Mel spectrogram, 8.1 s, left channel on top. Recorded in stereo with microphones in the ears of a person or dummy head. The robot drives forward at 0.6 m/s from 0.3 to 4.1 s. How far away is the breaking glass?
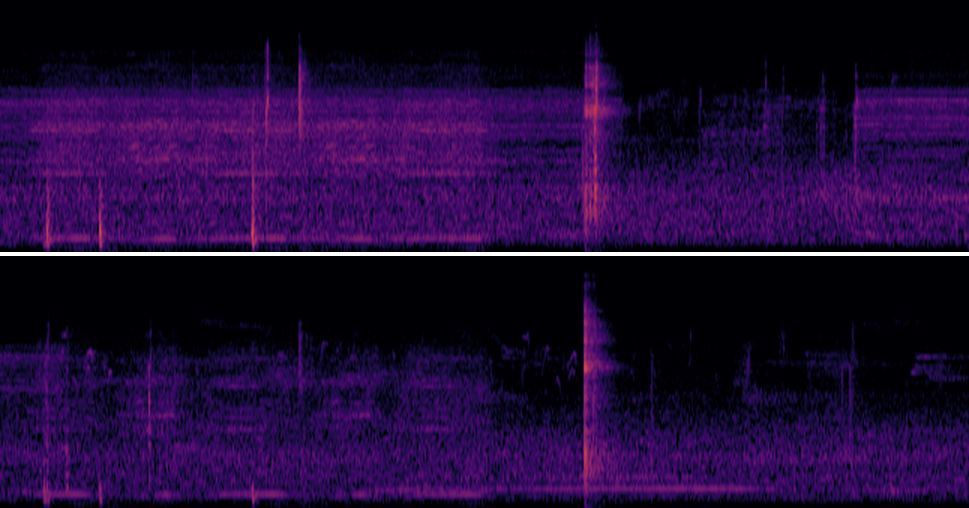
About 1.3 m.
